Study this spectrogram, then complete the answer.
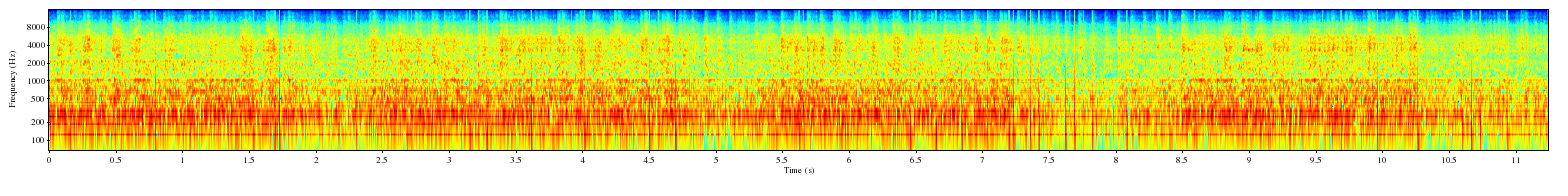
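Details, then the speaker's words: Yamaha 9.9 outboard after carburetor adjustment attempt: low, uneven two-stroke idle sagging briefly midway, barely holding; mixture not fully adjusted, checked by half throttle in gear then sharp slowdown, stalling means not adjusted. "By the way, you can also check if we adjusted it correctly by giving it half the throttle, or even higher, with a shift engaged, and then sharply slow down. If the motor stalls, then it is not fully adjusted."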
